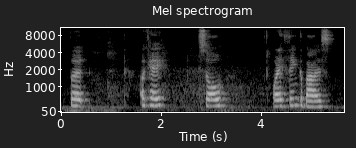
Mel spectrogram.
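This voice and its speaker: A woman speaks very slowly in a Thai accent, leaving long, frequent pauses. Her pitch is high, and her intonation is monotone and flat. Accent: Thai, non-native English. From Thailand. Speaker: podcaster. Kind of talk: casual monologue. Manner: halting.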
